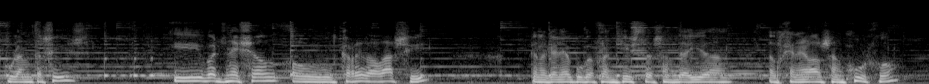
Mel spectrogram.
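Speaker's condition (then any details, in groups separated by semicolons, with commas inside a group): Parkinson's disease, mild; Parkinson's disease for about 15 years, progressive, fatal at 79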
